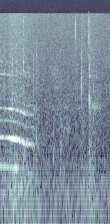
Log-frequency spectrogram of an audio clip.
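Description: Near silence, with a few faint laptop keyboard taps as a line of code is typed. A faint short tone lasting about half a second and sliding slightly down in pitch comes near the start.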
